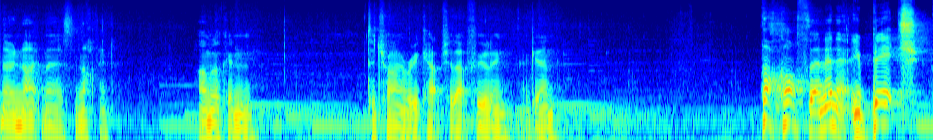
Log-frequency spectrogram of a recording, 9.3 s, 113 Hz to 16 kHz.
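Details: Coprolalia (Tourette vocal tic) in a 21-year-old man with severe Tourette syndrome whose involuntary vocal tics, including swearing, are triggered by stress and anxiety; an involuntary swear word occurs during a greeting.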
